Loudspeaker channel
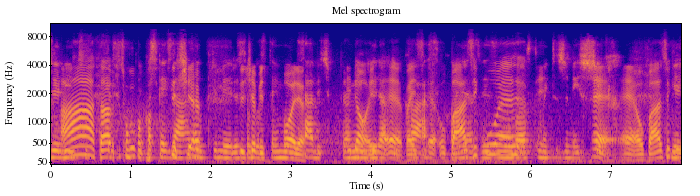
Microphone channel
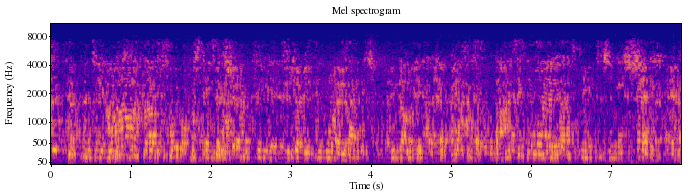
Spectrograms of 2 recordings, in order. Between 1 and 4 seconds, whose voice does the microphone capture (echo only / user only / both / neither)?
echo only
